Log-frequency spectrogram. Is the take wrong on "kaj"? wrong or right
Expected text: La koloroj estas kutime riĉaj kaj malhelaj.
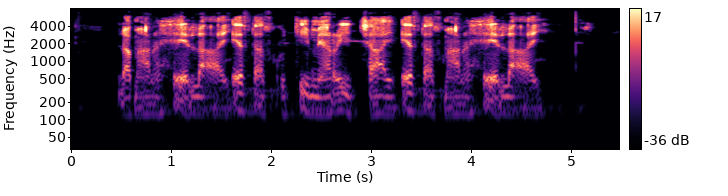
wrong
